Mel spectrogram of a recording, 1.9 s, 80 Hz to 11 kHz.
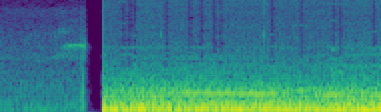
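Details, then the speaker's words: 2013 Yamaha XJ6N four-cylinder, right after fitting a Leo Vince exhaust with dB killer: a much louder, deep, throaty, steady rumble with slight drone. Normal running with a loud aftermarket exhaust. "So as you can probably hear, right off the bat, it's much louder. But from what I can hear, it's got the perfect tone that I was actually chasing, because I wanted a nice deep sounding bike."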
